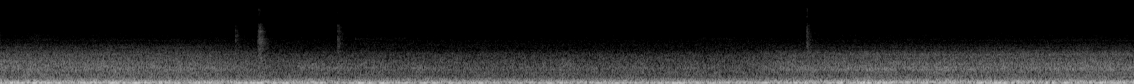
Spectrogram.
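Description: Shinkansen train running at speed through the Seikan Tunnel: a steady low rumble. A few faint clicks come about two to three and a half seconds in and again around eight seconds.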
